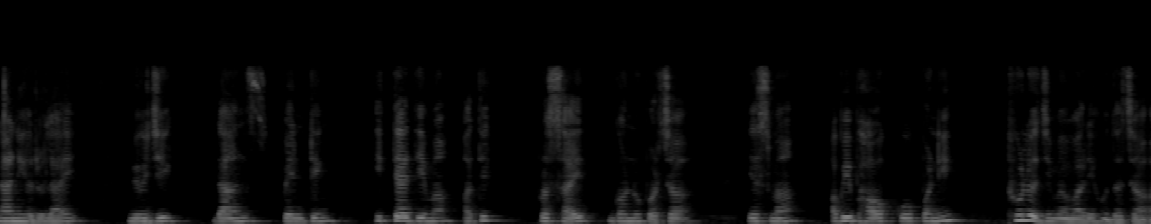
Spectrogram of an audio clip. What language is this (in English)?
Nepali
